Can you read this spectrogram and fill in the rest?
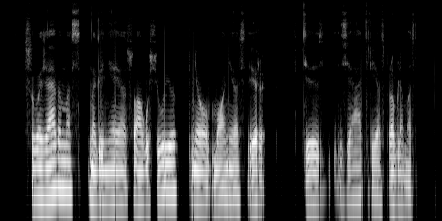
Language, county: Lithuanian, Vilnius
